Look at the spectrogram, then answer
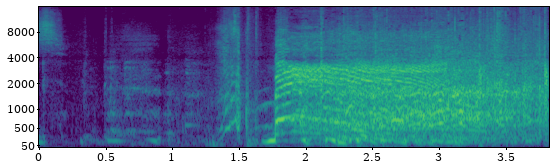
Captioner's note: zip whizzes; applause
